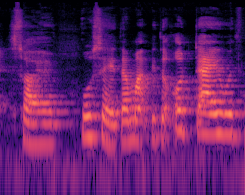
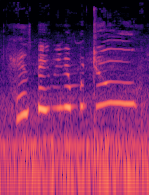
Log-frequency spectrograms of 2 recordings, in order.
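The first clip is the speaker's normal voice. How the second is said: excited; 4 dB louder than usual. Real, not acted. Showing the baby scan.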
